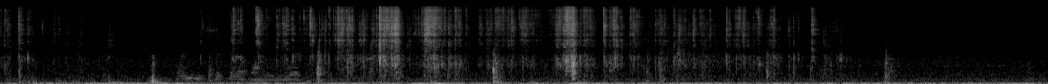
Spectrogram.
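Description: Foil trading-card pack wrappers from a Panini Prizm football hobby box being handled and torn open, crinkling and rustling. The loudest tearing bursts come about four seconds in and again just before six seconds.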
